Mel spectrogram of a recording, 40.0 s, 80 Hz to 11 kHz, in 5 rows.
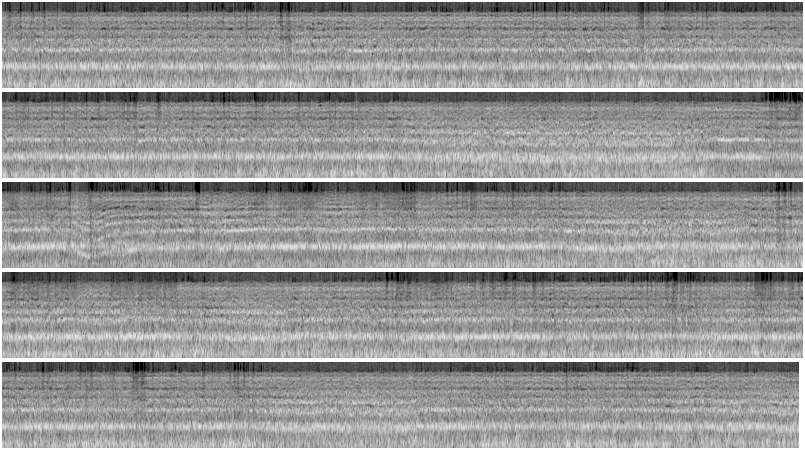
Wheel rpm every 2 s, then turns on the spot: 230, 230, 230, 230, 230, 230, 220, 220, 190, 230, 230, 220, 210, 220, 230, 230, 230, 220, 230, 230.
none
